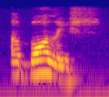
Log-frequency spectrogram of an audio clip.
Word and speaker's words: abolish: second syllable burn abandon abolish abolish bomb ich I repeat a bomb ich the stress is on second syllable ball abolish abolish so like this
